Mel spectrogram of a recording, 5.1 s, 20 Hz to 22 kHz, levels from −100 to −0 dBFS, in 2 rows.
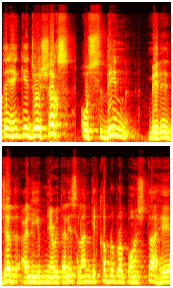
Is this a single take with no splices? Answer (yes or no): no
